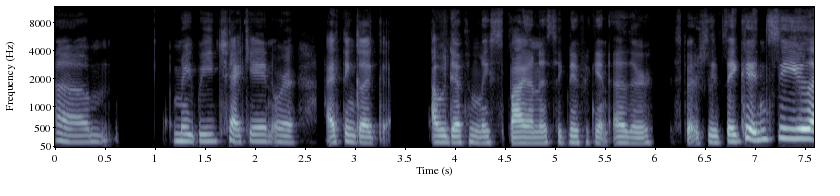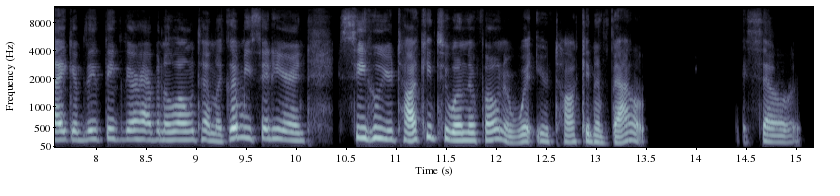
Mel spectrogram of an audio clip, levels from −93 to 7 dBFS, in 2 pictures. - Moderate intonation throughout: No, wide, 5.9 semitones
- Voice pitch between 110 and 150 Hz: No, medium, 170 Hz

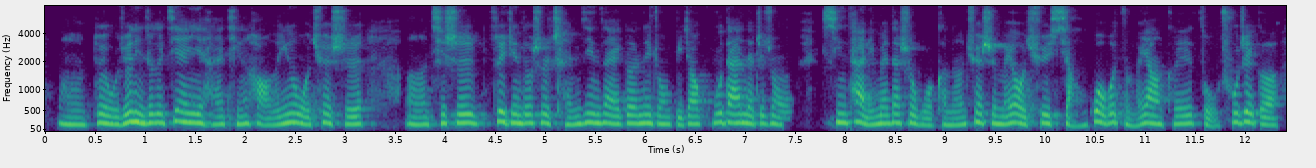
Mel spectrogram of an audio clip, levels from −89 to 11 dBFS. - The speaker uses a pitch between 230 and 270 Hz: No, high, 190 Hz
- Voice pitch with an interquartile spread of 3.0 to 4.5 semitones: No, narrow, 2.6 semitones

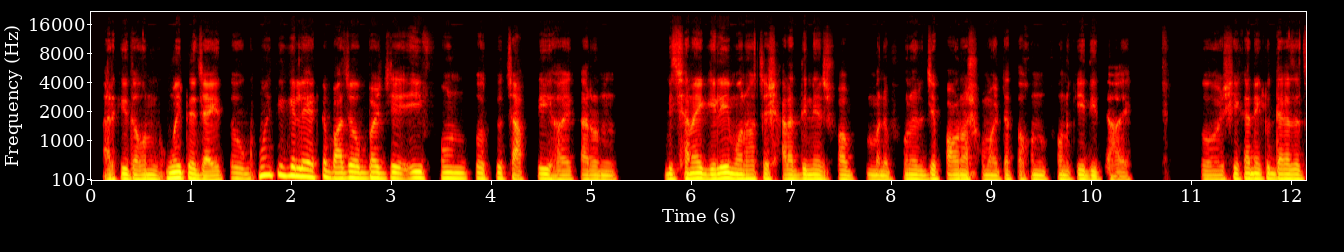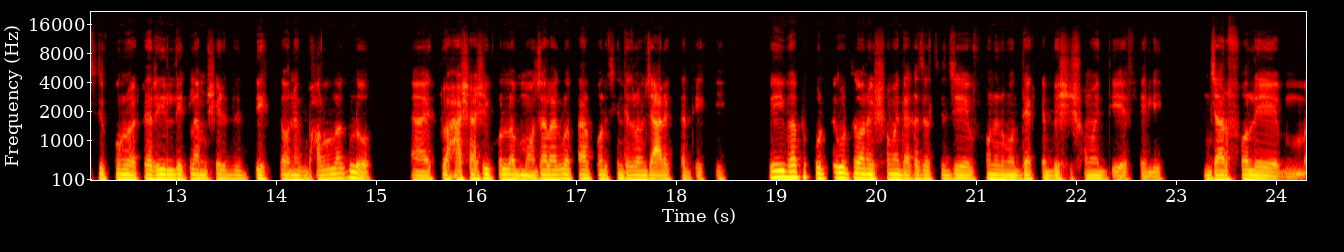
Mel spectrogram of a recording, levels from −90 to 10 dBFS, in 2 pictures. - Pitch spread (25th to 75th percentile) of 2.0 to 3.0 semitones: Yes, narrow, 2.4 semitones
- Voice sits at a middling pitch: No, low, 105 Hz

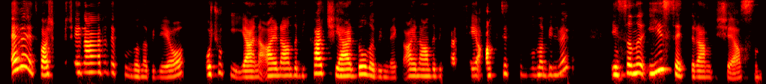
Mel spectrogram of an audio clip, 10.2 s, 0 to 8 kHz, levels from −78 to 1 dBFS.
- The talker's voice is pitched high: Yes, high, 215 Hz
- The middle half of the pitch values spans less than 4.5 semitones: No, wide, 5.6 semitones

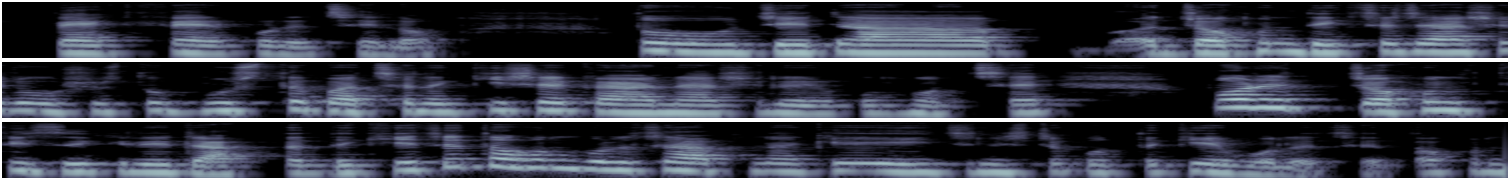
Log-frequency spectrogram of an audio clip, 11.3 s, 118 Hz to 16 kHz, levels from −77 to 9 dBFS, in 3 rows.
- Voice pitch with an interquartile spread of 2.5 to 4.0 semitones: Yes, average, 2.9 semitones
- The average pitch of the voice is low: No, high, 200 Hz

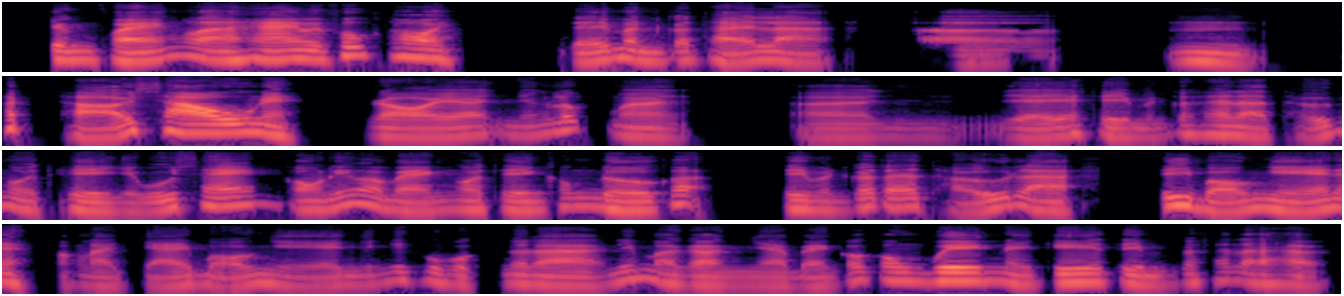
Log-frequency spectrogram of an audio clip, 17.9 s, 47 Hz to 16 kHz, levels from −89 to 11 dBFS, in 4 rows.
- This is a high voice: No, low, 120 Hz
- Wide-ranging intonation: No, average, 5.0 semitones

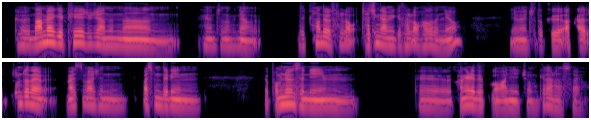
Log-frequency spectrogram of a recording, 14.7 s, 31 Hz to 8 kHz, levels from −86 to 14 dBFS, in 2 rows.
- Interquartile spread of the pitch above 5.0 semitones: No, average, 3.2 semitones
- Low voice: Yes, low, 105 Hz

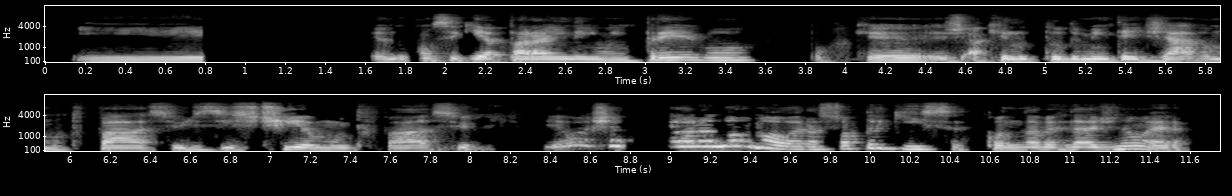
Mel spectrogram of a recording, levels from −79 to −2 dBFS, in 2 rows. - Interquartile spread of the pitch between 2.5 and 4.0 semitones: No, average, 4.8 semitones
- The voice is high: No, low, 135 Hz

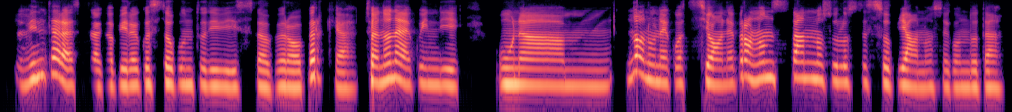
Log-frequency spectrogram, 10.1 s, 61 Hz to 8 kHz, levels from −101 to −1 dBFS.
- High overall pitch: Yes, high, 200 Hz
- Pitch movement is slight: No, average, 3.1 semitones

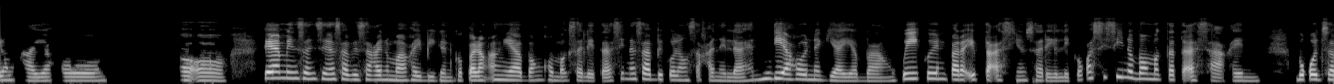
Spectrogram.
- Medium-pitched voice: No, high, 200 Hz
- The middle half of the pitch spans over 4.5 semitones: Yes, average, 5.2 semitones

